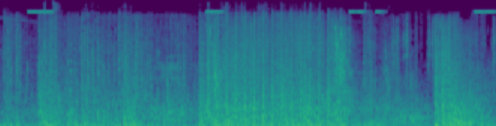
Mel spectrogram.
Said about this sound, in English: Shotgun shots coming in.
